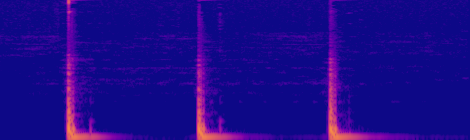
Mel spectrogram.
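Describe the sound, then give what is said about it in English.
Three evenly spaced knocks on a white painted wooden hotel room door on the second floor at midnight, each a sharp thud with a short resonant tail, clear with silence between them. “At midnight, Doris is woken by the sound of knocking on her door.”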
